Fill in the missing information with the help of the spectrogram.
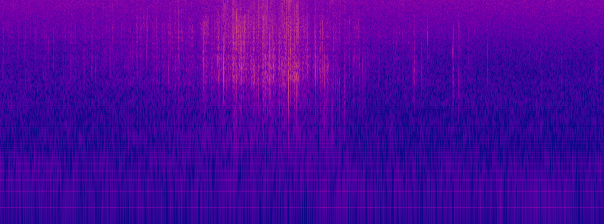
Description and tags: Bike Tire on Cement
